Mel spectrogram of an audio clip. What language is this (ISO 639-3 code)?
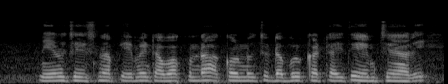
tel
